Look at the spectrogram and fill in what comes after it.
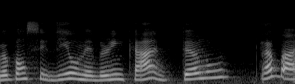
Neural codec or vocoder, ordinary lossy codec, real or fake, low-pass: codec, 16 kHz, 0.5 kbps, FunCodec, trained on Chinese and English, 25 frames a second; none; fake; none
